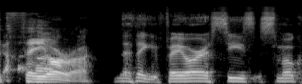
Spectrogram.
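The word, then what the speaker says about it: Faora: I can't even pronounce her name. Oh my It's God. Feora.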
